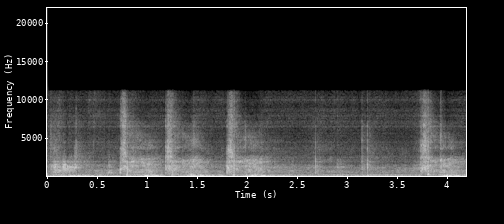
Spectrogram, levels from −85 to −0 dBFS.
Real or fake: fake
